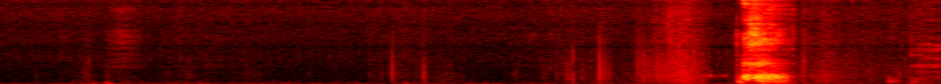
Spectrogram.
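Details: A quiet room, a few soft breaths, then one muffled, held-back sneeze while in bed just after waking during a morning sneezing fit, itchy nose; cause uncertain, allergies or a suspected cold; stifled sneeze.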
